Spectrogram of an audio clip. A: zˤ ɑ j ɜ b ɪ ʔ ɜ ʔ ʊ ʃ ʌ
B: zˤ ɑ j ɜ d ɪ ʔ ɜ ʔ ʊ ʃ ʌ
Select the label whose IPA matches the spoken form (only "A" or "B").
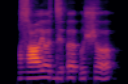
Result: B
